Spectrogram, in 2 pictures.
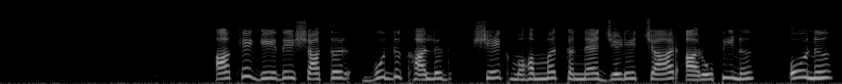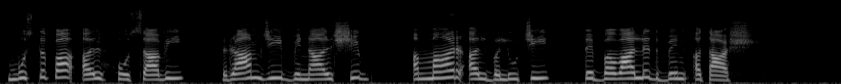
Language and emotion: Dogri, neutral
